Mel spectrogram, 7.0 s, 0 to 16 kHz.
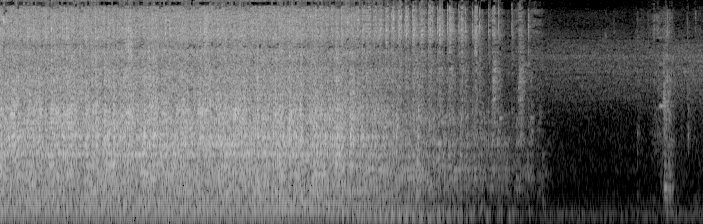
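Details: Troy-Bilt 22-inch self-propelled mower with Briggs 4HP Quantum engine, after repair: single-cylinder runs with even, steady beat for a few seconds, then winds down to silence; sounds healthy.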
